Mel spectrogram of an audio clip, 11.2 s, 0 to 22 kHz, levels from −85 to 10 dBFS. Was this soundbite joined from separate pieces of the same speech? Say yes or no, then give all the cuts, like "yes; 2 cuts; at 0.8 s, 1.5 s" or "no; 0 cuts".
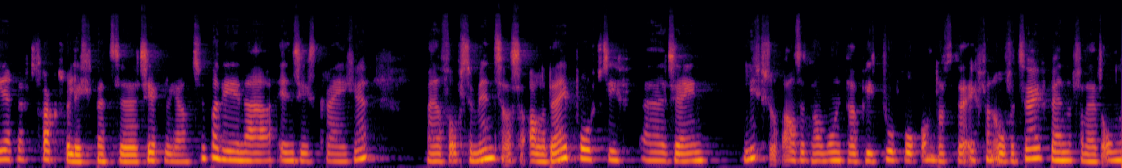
yes; 1 cut; at 2.8 s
